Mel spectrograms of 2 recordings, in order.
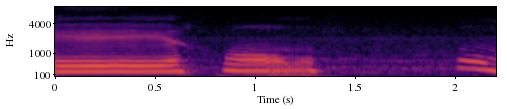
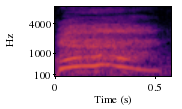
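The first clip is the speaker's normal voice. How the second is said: sharp gasp; 11 semitones higher than usual. Real, not acted. Sudden idea.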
